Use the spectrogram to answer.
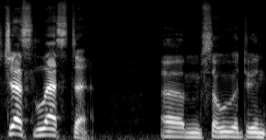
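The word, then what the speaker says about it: Leicester: the temps exactly and it's not Lester Square it's Lester Square it's Lester um two syllables don't let all the letters just fool you yeah it's just Lester um so we were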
